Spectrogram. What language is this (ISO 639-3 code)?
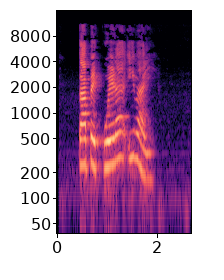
grn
